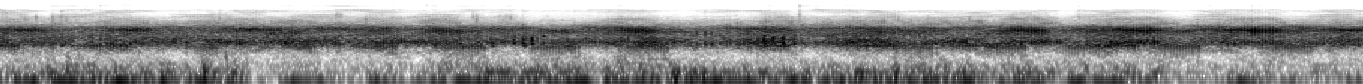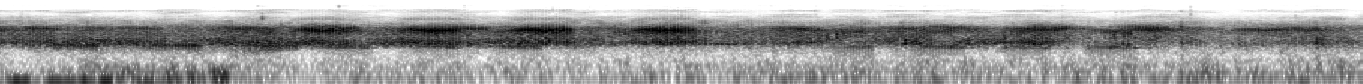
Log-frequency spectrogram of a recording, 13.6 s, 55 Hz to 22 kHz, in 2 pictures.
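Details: Lotus paddy frogs near a rural road in Echizen, Fukui Prefecture, Japan, on 12 June 2021. Several species call together in a thick chorus, with rhythmic croaks swelling in waves at nearly two per second above a steady background trill.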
